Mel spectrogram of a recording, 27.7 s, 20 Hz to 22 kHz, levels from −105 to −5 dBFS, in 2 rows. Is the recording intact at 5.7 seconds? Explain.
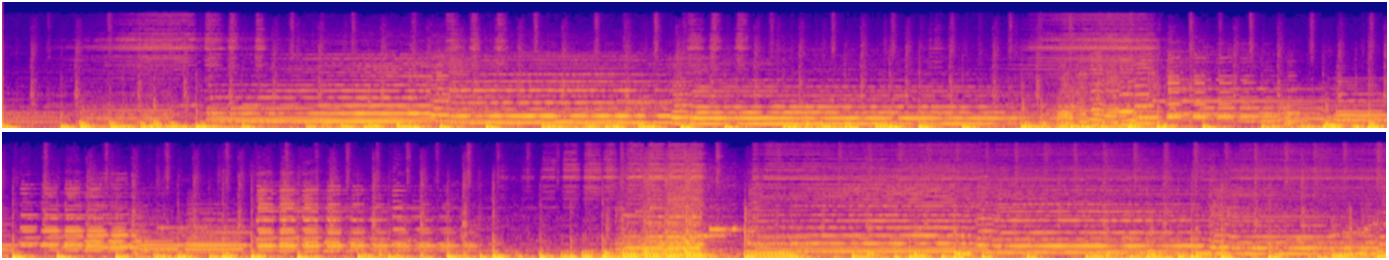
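Yes, the audio is intact at 5.7 seconds, with no dropout, click, distortion or other fault at that moment.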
